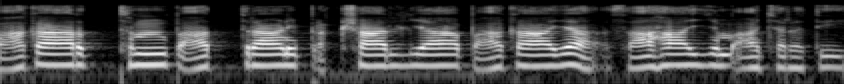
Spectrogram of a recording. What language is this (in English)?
Sanskrit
